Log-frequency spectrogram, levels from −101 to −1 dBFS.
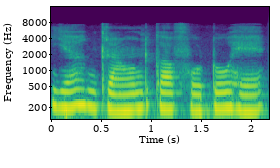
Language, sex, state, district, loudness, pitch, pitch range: Hindi, female, Jharkhand, Deoghar, -14 LUFS, 190 Hz, 180-200 Hz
